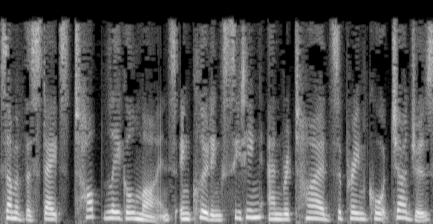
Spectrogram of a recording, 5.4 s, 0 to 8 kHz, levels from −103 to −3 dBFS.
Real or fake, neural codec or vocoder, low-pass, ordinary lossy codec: fake; codec, 16 kHz, about 1 kbps, DyCAST, with the encoder's durations; 7.2 kHz; MP3, 32 kbps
